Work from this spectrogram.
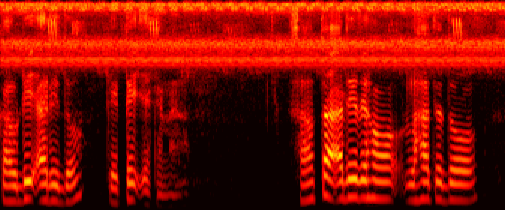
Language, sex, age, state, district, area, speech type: Santali, male, 18-30, West Bengal, Bankura, rural, spontaneous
